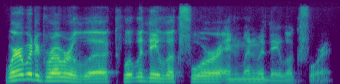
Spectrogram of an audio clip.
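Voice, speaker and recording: American male host, middle-aged, mid-pitched, casual, dry close recording. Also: lively intonation, brisk, no echo, dull audio. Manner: friendly, chatty, many fillers. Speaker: podcast host. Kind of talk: casual interview hosting.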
